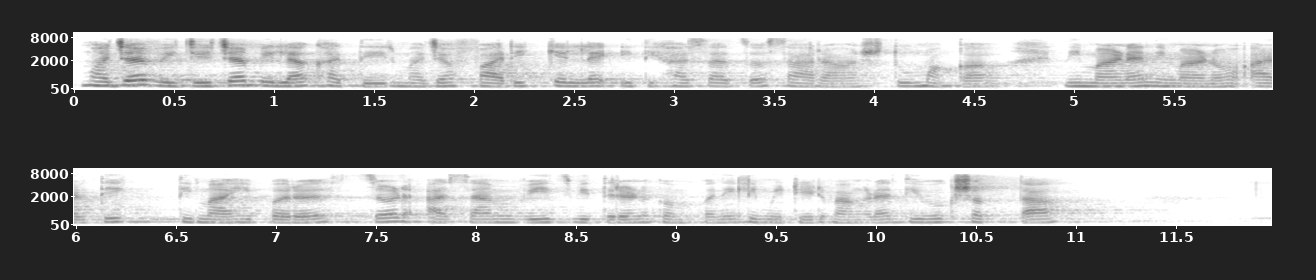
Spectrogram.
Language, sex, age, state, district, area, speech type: Goan Konkani, female, 18-30, Goa, Murmgao, urban, read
